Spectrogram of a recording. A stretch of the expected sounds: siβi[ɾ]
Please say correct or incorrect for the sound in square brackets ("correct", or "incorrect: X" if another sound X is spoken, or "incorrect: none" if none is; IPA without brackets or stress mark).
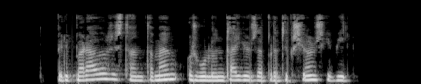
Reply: incorrect: l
